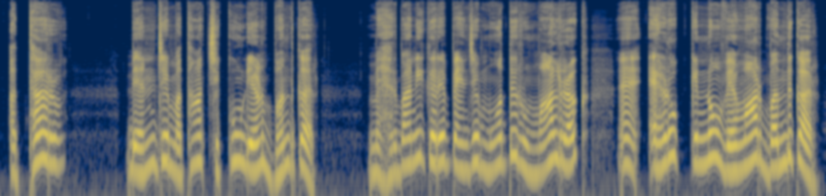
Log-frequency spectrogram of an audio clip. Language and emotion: Sindhi, disgusted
